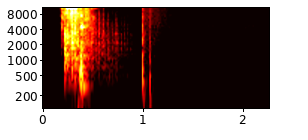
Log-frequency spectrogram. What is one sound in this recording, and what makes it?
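A short electronic click plays from a computer game.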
